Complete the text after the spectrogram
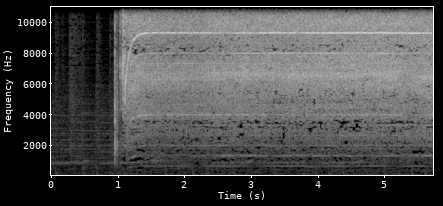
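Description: Small electric motors spin up suddenly and whir with a loud, steady high whine.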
